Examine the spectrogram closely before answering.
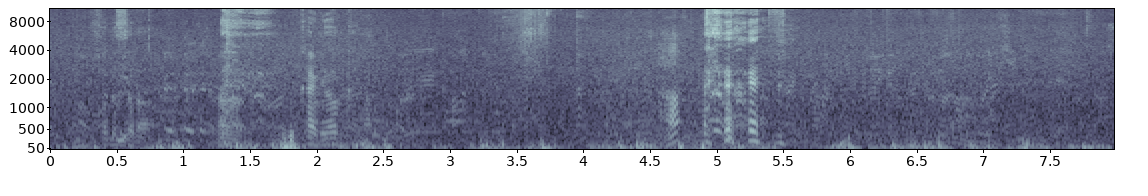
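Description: A young man talks close to the microphone with animation.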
